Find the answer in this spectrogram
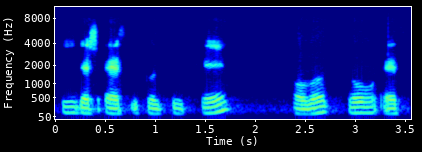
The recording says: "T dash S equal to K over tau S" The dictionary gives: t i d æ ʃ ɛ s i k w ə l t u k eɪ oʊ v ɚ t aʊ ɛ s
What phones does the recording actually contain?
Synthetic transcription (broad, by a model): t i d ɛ s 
